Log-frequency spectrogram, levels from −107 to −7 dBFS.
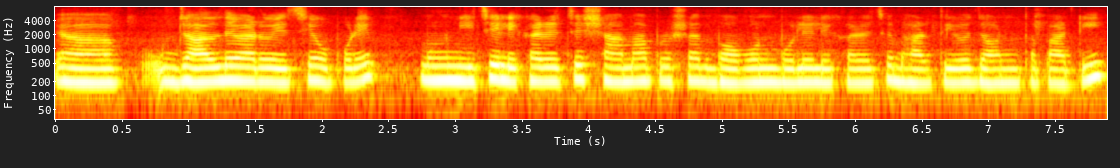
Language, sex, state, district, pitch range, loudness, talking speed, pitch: Bengali, female, West Bengal, Malda, 195-210 Hz, -15 LUFS, 130 wpm, 200 Hz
